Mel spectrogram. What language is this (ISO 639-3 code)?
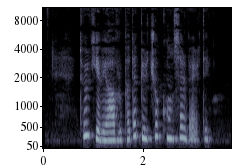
tur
